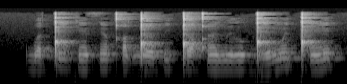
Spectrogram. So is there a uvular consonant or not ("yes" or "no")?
yes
